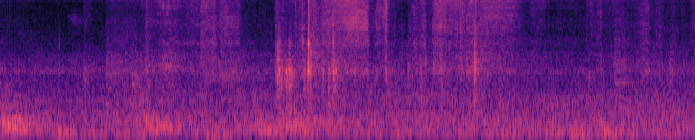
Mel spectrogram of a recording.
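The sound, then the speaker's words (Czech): Dry rustling and crinkling of paper sheets being handled and shuffled while someone searches for a page, with a few sharper flicks in the middle, continuous for several seconds with no one speaking. “já se omlouvám za ztrátu papíru.”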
